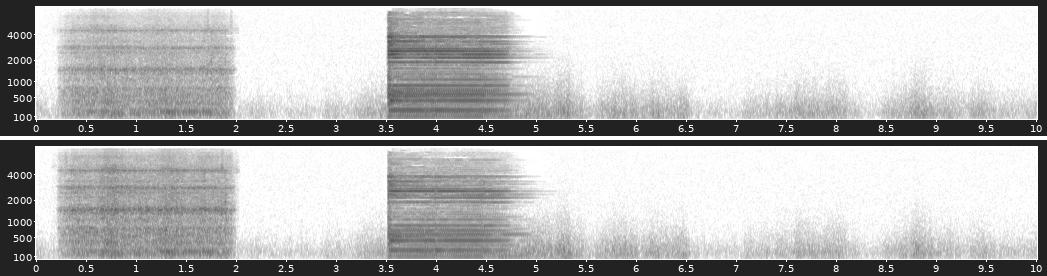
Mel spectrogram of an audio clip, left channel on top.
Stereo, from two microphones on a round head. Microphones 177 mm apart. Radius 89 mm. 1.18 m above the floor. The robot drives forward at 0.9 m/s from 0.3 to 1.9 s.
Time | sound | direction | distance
3.5 | a buzzer | 30° left (ahead or behind) | 0.5 m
